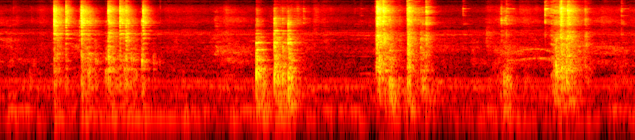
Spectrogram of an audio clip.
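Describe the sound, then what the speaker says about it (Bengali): Cooked boal fish curry is tipped from a pan onto a plate, marked by a series of sharp metallic clanks and scrapes of cookware coming in short close bursts with quiet gaps between. "গ্যাস অফ করে এবারে মাছটা আমি ঢেলে দিচ্ছি থালায়"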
